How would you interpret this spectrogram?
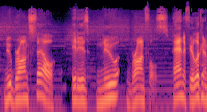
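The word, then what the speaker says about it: New Braunfels: You just explain, you just pronounce it the way it looks. But it is not New Bronze Fells. It is not New Bronzefell. It is New Bron Falls.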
